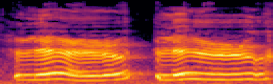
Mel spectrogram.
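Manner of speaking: high, loud, drawn-out mock phone hello; [name]'s weird voice. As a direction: put on a weird, wailing high voice. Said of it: "with this weird voice".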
